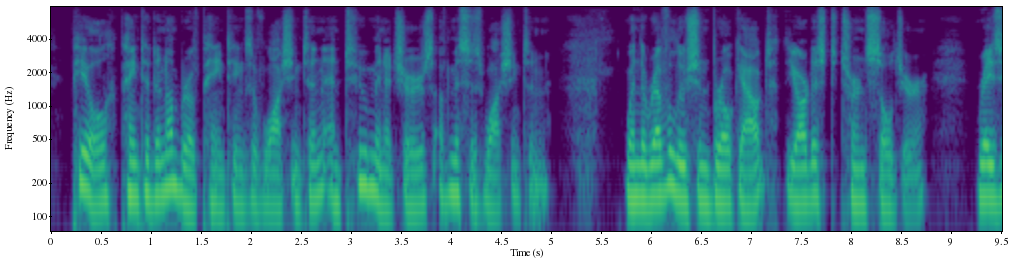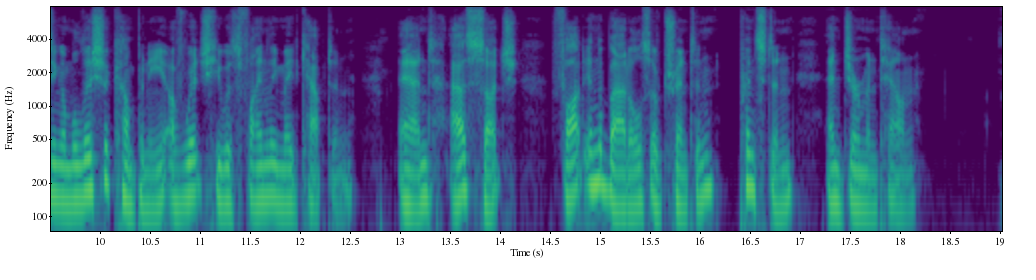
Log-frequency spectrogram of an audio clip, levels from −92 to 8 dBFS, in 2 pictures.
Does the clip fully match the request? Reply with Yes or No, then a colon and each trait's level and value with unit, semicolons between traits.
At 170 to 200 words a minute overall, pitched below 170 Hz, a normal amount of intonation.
No: average, 145 wpm; medium, 140 Hz; average, 3.4 semitones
